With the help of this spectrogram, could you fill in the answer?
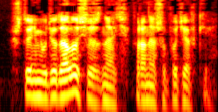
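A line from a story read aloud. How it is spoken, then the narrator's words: Plain. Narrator (Russian): спросил я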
